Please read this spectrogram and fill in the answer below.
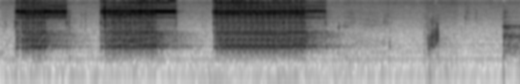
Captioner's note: dissapointing buzzing from the motor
